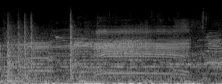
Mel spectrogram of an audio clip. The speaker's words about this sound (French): On dirait qu'il y a des moutons en face. Mais d'où il y a des moutons dans ce labo?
